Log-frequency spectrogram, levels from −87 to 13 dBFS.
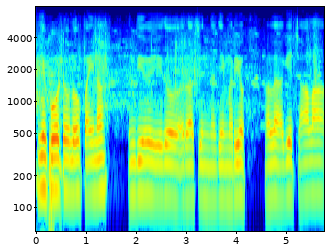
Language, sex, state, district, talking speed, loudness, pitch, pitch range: Telugu, male, Andhra Pradesh, Sri Satya Sai, 95 wpm, -20 LUFS, 130 Hz, 125-140 Hz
